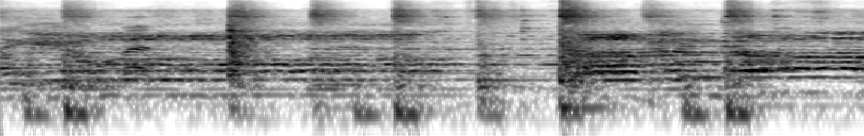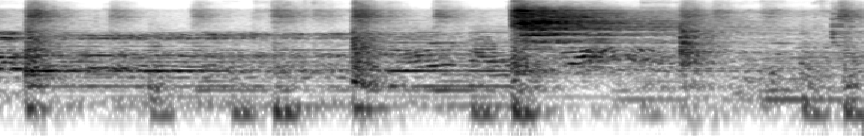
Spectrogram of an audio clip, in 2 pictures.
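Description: Singing cooks and waiters performing a song over music with a steady beat and percussion.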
